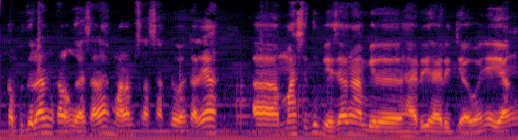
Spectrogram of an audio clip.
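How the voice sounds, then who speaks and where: Male storyteller from Yogyakarta. He talks like he's chatting with a friend, in a middle-pitched voice, and often stalls on "eh" and restarts his sentences. Soft music plays faintly behind him. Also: fast, lo-fi sound. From Yogyakarta, Indonesia. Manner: hesitant, many "eh" fillers and restarts. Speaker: guest storyteller. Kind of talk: casual spoken storytelling.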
